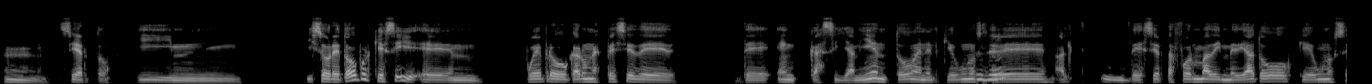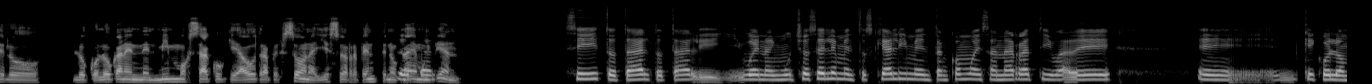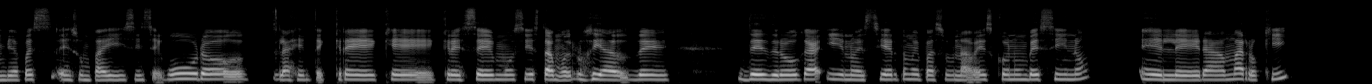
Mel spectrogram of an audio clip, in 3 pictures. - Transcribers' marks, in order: none
- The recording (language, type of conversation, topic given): Spanish, podcast, ¿Cómo respondes cuando te preguntan por tu origen?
